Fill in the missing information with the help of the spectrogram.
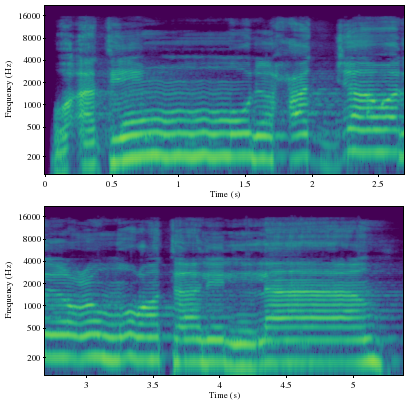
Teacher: میم مشدد ہے، اس میں غنہ ہوتا ہے، ایک الف کے برابر، اس کے ناک میں آواز کو لے جائیں گے۔ وَأَتِمُّوا الْحَجَّ وَالْعُمْرَةَ، میم ساکن کے بعد میم اور با کے علاوہ کوئی اور حرف آئے تو اظہار شفوی، اور را کے اوپر زبر ہے تو را کو پور پڑھیں گے۔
